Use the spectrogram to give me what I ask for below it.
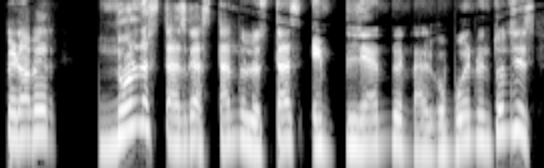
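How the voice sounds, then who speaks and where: A man's voice: high-pitched, animated, fairly quick, darkish tone, dry recording, clean studio sound. A man from Mexico with a Mexican accent, casually telling a story in a monologue, chatty and full of asides, speaking straight to the listener.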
